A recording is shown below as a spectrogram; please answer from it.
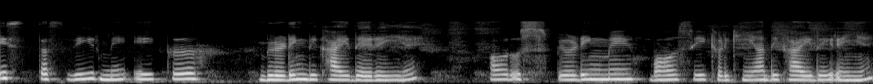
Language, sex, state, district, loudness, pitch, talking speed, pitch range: Hindi, female, Uttar Pradesh, Hamirpur, -15 LUFS, 220 Hz, 135 wpm, 205-240 Hz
